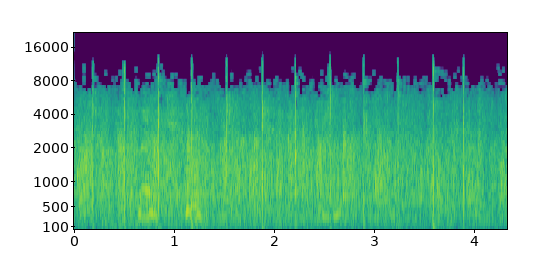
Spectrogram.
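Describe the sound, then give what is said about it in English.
An audience at a Commonwealth Club event breaks into steady applause to thank the host, many hands clapping in a dense, continuous wash with a few sharper individual claps standing out, and faint voices murmuring underneath. “And perhaps since it is the last, we should give you a bit of a round of applause to thank you for that.”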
